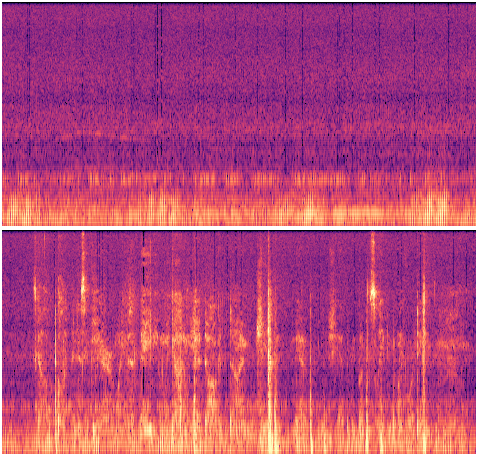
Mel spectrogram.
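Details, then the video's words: Cat purring in soft, low rhythmic swells for the first half, then soft whispering and rustling handling noises take over and mask the rumble. "Cat Purring"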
